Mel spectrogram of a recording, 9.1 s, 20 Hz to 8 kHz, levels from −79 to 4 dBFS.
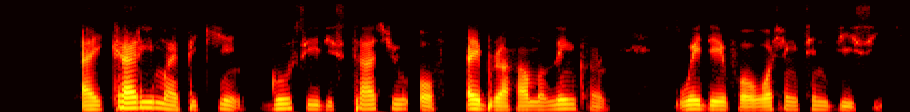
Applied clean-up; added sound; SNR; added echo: none; none; none; none.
